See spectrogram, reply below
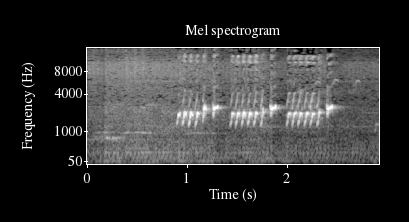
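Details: Sooty-headed bulbul female calling a male: three short bursts of rapid bubbly notes, each ending in a higher upslurred note, over a soft low hum.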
